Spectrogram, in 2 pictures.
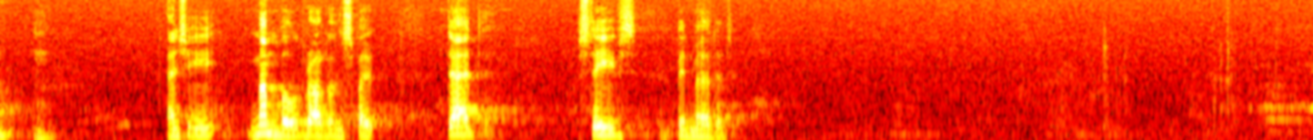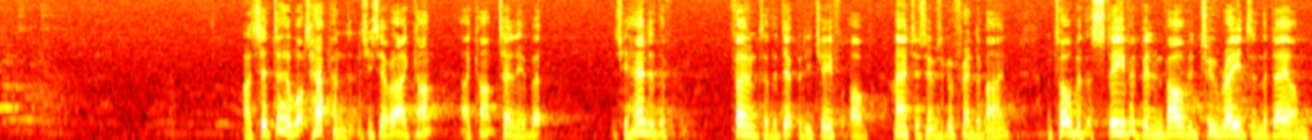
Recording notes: Christ Church, Bayston Hill (UK)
